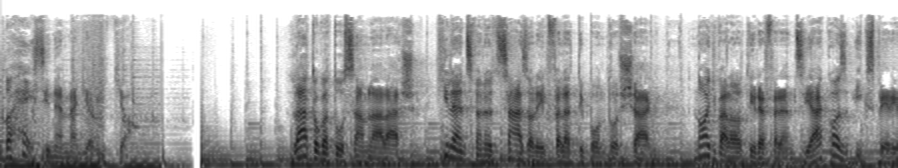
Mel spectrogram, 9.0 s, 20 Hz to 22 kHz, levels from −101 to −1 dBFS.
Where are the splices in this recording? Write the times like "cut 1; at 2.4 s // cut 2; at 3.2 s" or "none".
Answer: none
